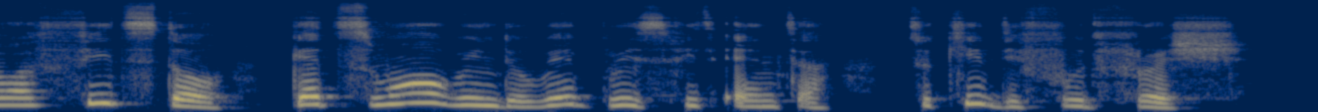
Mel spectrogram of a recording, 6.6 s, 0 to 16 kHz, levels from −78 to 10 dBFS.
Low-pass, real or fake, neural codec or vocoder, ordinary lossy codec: 14.4 kHz; real; none; none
